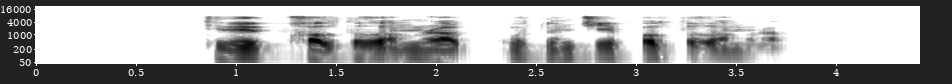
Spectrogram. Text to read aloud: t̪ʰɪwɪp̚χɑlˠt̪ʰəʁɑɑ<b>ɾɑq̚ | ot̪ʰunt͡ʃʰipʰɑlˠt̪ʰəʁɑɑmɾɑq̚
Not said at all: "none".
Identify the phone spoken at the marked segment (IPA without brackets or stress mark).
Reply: m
